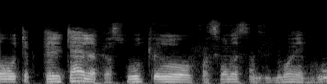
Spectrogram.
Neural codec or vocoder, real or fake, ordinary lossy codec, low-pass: codec, 44.1 kHz, 1.7 kbps, Pupu-Codec; fake; AAC, 32 kbps; 10.8 kHz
